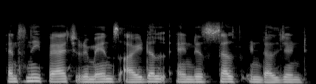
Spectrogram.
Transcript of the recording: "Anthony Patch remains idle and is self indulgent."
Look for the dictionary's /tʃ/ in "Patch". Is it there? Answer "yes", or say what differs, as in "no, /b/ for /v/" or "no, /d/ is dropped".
yes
